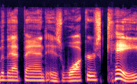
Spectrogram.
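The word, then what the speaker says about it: Walker's Cay: And the name of that band is Walker's K. We pronounce it K, but it is Key, but we say K, C-A-Y.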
